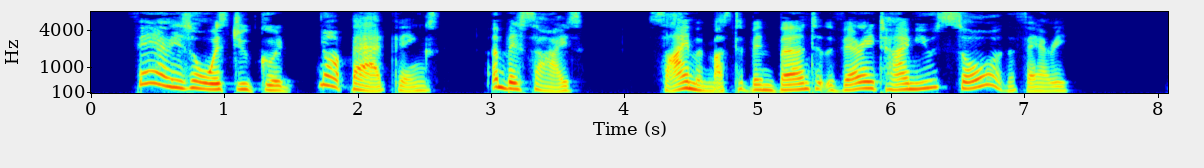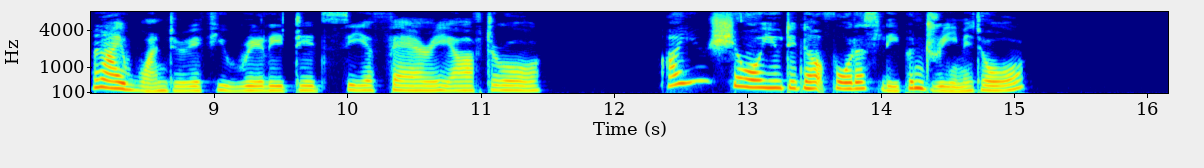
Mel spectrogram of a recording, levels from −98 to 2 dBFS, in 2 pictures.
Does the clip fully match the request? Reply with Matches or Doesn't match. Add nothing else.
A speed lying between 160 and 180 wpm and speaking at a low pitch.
Doesn't match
